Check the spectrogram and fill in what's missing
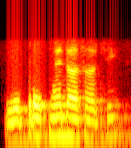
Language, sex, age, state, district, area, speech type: Odia, male, 18-30, Odisha, Rayagada, urban, conversation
